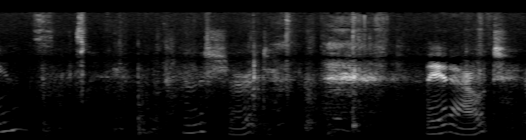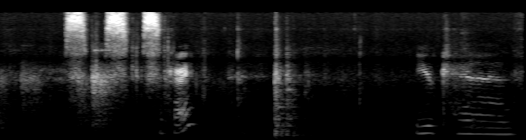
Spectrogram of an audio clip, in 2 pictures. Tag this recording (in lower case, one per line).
speech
